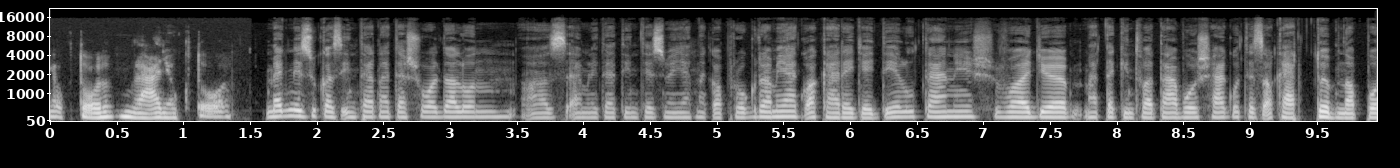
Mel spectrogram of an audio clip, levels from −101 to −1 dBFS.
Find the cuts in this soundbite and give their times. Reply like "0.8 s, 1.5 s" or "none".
1.5 s, 5.6 s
